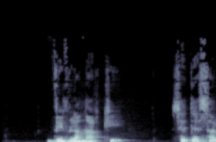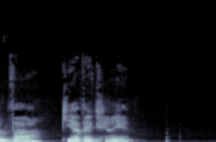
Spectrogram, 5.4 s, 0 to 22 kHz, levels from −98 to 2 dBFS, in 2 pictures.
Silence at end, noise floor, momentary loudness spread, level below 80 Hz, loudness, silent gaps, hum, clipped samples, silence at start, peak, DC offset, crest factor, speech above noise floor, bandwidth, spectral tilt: 1.05 s; -78 dBFS; 12 LU; -58 dBFS; -20 LUFS; none; none; under 0.1%; 0.6 s; -4 dBFS; under 0.1%; 18 dB; 59 dB; 12 kHz; -6.5 dB/octave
